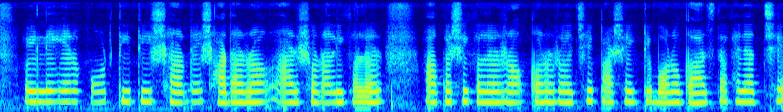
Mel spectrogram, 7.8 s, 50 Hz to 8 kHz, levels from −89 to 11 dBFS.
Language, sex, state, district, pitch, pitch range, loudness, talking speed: Bengali, female, West Bengal, Malda, 235 Hz, 230-245 Hz, -30 LUFS, 155 wpm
